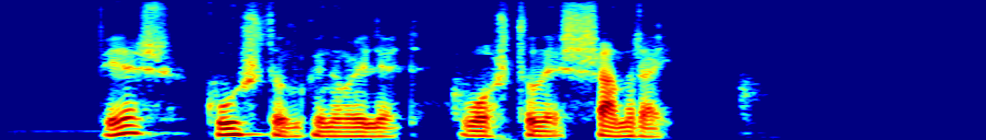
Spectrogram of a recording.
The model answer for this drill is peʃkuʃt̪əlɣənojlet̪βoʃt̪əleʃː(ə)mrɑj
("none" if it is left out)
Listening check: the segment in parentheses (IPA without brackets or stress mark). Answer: ɑ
